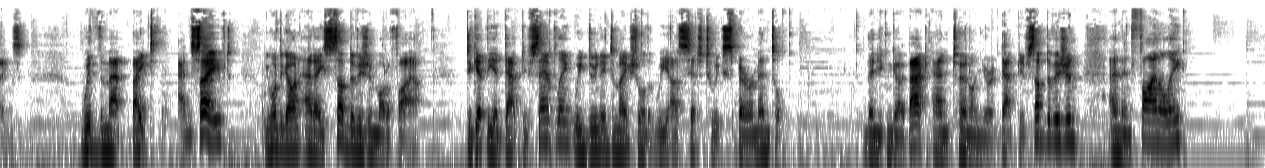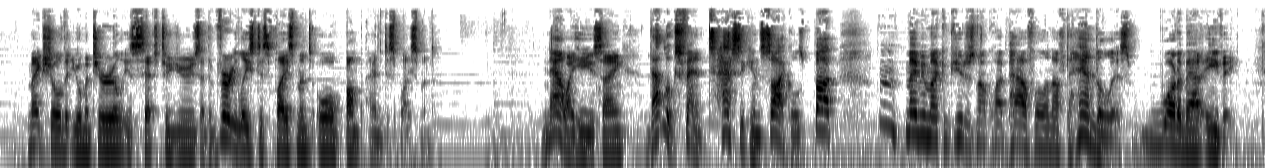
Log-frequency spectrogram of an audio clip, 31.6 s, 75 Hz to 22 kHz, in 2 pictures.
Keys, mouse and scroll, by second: 6.9 click, 7.9-9.8 drag, 11.0 click, 14.8 click, 15.3-17.6 scroll down 22, 17.6-20.6 drag.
